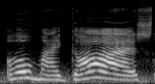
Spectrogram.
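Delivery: loud, drawn-out exasperated exclamation; dramatic. Retold or imitated. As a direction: stretch it out slowly, making a big scene. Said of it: "just being kinda dramatic about it".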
